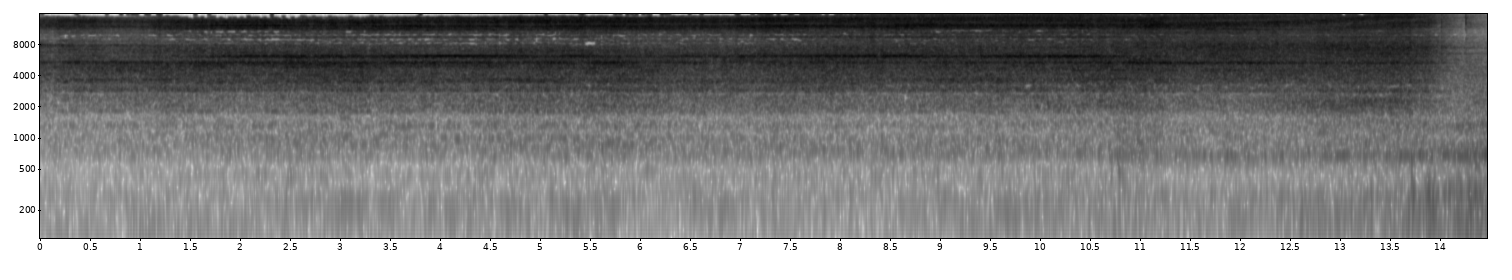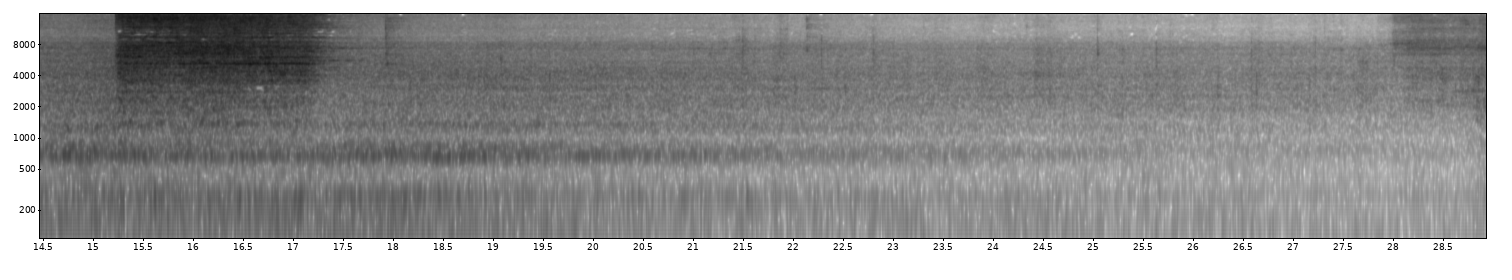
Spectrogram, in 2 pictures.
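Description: Passenger express hauled by a WAP7 electric locomotive running through a station. Its steel wheels squeal on the curve with a high, ringing whine. Partway through, a deeper rumble takes over as the locomotive and coaches roll close past, and it slowly fades as the train moves away.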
